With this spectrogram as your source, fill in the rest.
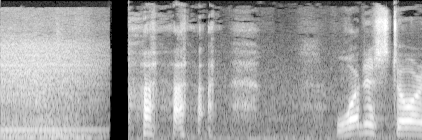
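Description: A man speaks with amusement.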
